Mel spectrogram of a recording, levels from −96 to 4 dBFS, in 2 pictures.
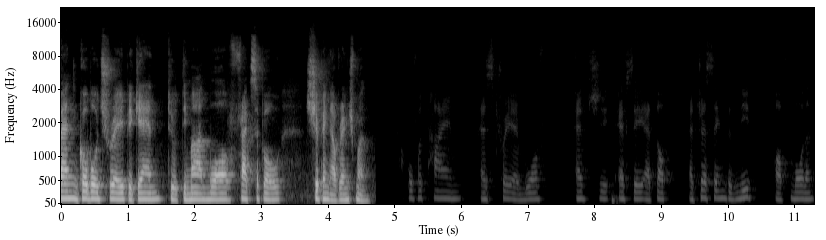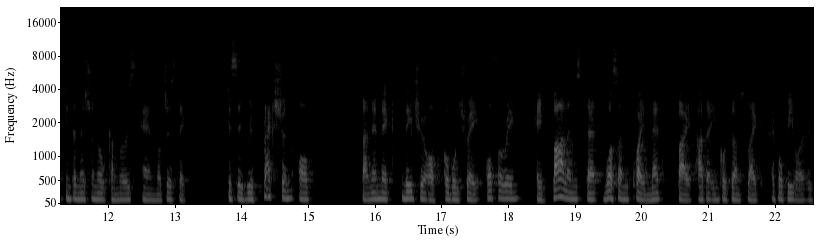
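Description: One channel inverted, from 4.72 s to the end: the sound suddenly collapses, dropping by about 37 dB to a faint residue. This is likely one stereo channel with reversed polarity, so material common to both sides cancels when summed to mono.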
